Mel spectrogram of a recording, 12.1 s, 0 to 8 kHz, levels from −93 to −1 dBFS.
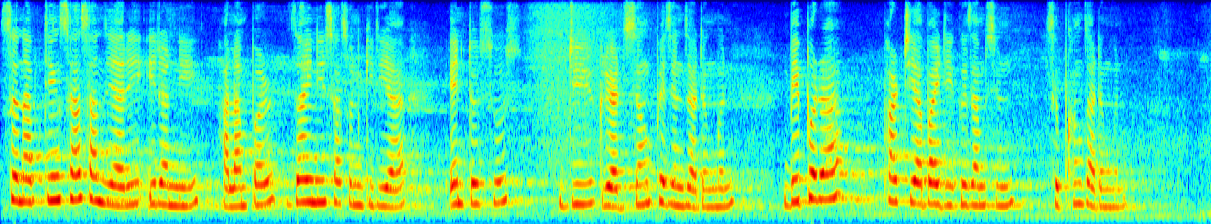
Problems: constant background noise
